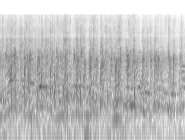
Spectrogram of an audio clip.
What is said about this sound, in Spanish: Era un retiro de la renovación carismática católica. Dar un aplauso a nuestra bendita renovación.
